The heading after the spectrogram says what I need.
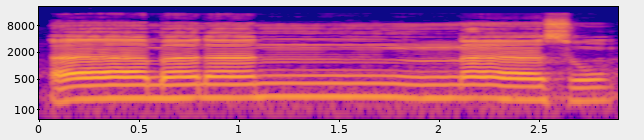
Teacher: نون کو اگلے نون کے ساتھ ملانا ہے، تشدید اور زور بھی دیں گے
